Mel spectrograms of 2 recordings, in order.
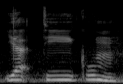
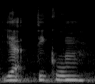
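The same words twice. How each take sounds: First: The vowel after the t is held long. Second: The vowel after the t is cut short. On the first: The speaker calls it right. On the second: The speaker calls it wrong.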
